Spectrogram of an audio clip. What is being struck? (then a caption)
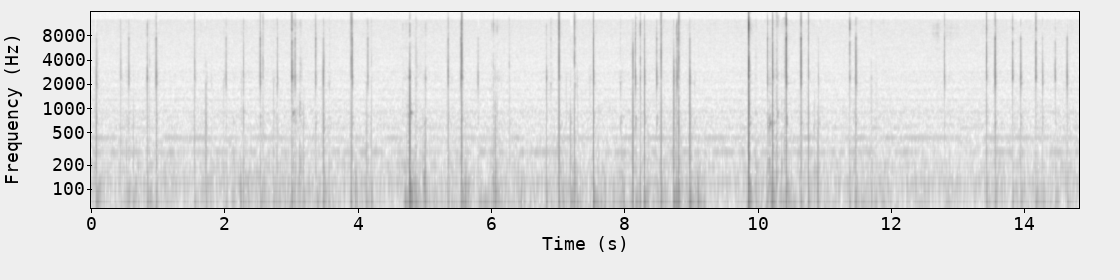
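Metal microphone capsules on a handheld recorder. Long decorated acrylic nails of both hands tap the small hollow metal microphone capsules of a Tascam DR-40 handheld recorder. The result is a quiet, irregular stream of sharp, very short clicks with bright tips, heard over a low, steady hum.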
